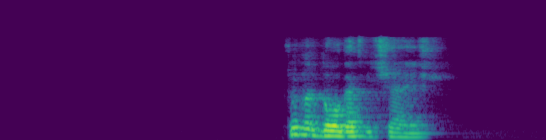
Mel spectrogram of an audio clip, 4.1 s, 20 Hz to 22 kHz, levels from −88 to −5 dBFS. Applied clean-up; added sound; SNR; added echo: neural mask model DeepFilterNet 3.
